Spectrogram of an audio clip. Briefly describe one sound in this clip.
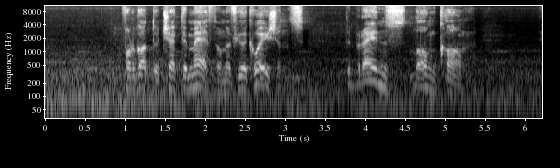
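A man speaks calmly and reflectively, close by.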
